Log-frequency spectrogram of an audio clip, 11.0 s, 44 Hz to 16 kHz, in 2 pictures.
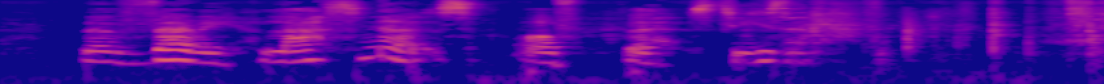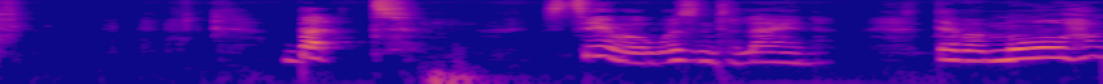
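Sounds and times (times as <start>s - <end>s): book page turning: 3.8s - 6.8s.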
